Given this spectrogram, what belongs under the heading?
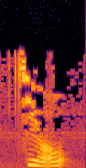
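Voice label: "久", Mandarin Chinese; chinese flashcards; hsk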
